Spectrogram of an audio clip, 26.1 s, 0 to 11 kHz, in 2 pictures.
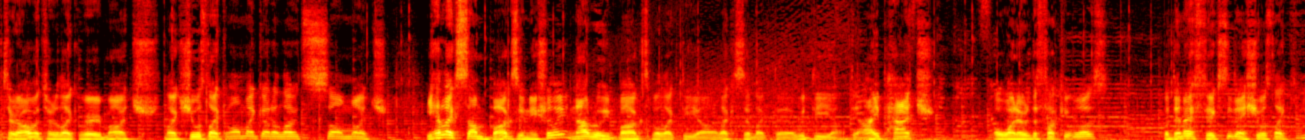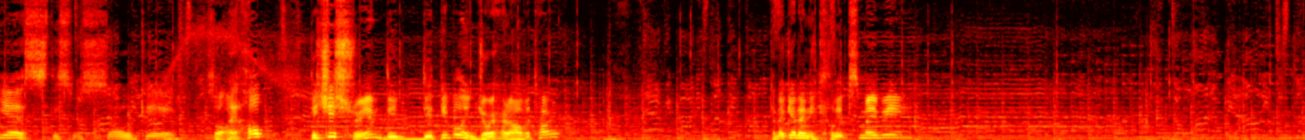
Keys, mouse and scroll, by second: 1.6-3.7 right drag, 2.0 g, 3.9 a, 4.0 right click, 4.3-7.0 middle drag, 5.1 g, 5.7 a, 9.7 right click, 10.5 g, 10.9 click, 10.9 right click, 11.1 a, 11.8 g, 12.8 a, 18.2 right click, 19.1 g, 20.1 a, 24.3 middle click, 25.2-26.1 middle drag.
